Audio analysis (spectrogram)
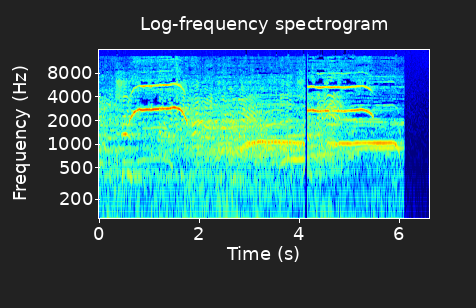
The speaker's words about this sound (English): And you had a bunch of people that were screaming, you know, from the river to the sea, Palestine shall be free.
